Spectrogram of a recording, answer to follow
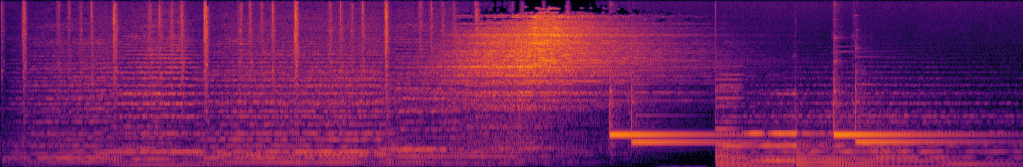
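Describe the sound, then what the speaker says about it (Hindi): A doorbell chimes a couple of clear two-tone dings over sustained background music, the tones standing out loud and near. "तुम लोगों को घंटी सुनाई नहीं दे रही है?"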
